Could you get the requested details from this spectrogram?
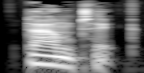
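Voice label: "downtick", British English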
